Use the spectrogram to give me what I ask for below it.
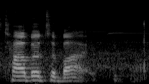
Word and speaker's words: Tabatabai: As Turkey points out, it's Tabatai. Yeah. It's Tabatabai. Tabatabai? Yeah. Tabatabai.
